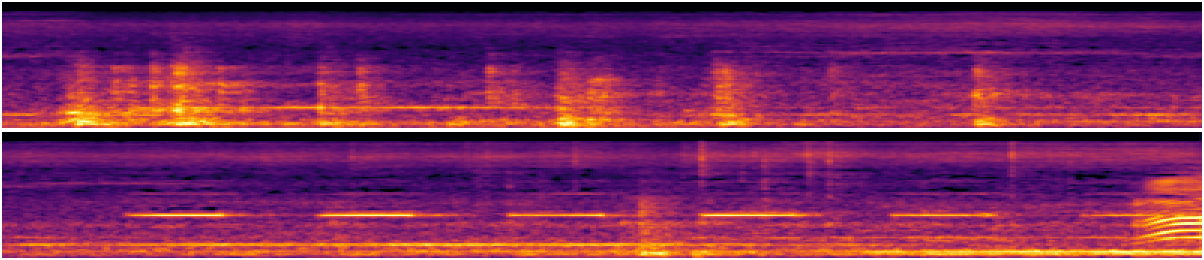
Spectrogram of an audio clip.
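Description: Excavator running with a steady hum, with clunks and cracks in the first few seconds as the bucket works the sticks of a beaver dam. About halfway through, the machine's warning alarm starts beeping, evenly spaced at a little more than one beep a second.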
